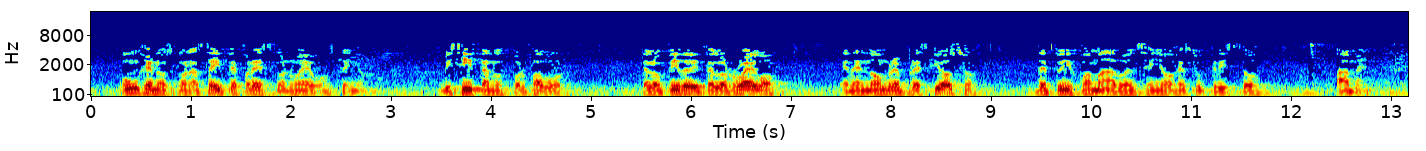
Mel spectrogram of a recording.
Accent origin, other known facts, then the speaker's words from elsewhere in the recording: Mexico; Quisiera, como mexicano, que mi país tuviera este privilegio.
